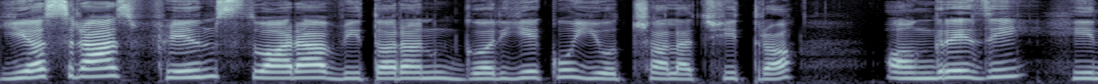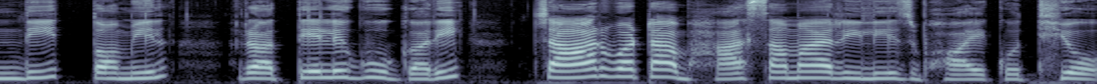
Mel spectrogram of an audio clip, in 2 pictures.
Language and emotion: Nepali, neutral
